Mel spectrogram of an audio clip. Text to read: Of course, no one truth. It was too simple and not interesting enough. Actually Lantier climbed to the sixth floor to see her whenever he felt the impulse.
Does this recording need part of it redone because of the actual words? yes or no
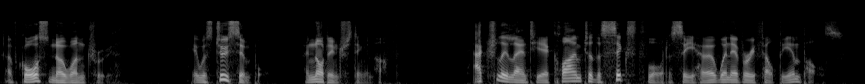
no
